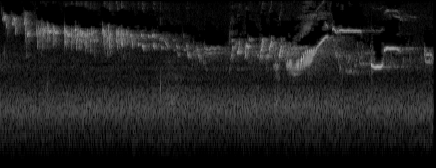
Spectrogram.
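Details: Robin song: a long sequence of high, thin, sliding whistled notes, descending then rising into sharper twittering phrases, with a faint constant hiss behind.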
